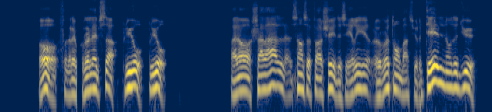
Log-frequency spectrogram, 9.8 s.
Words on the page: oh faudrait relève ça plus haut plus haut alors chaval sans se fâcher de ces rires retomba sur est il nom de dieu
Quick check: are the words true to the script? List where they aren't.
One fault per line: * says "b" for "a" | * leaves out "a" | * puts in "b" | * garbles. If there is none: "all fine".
all fine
